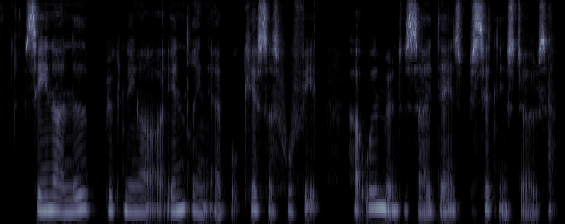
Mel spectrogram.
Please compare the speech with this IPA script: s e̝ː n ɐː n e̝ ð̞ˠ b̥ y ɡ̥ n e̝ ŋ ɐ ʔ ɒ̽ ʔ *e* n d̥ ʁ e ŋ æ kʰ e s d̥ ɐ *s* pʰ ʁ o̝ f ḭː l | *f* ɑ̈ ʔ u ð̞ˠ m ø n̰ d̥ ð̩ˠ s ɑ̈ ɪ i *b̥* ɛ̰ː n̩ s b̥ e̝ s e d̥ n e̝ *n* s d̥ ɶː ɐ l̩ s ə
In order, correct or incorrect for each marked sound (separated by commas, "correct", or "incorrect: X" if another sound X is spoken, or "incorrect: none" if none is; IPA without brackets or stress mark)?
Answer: correct, correct, incorrect: h, incorrect: d̥, incorrect: ŋ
